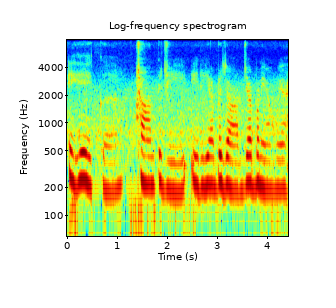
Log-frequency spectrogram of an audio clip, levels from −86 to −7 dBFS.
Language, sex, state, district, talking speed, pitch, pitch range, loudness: Punjabi, female, Punjab, Kapurthala, 135 wpm, 215 Hz, 195-225 Hz, -16 LUFS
